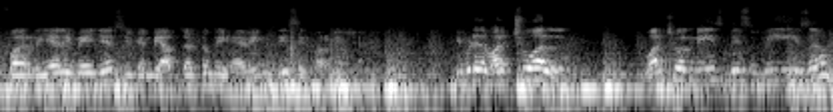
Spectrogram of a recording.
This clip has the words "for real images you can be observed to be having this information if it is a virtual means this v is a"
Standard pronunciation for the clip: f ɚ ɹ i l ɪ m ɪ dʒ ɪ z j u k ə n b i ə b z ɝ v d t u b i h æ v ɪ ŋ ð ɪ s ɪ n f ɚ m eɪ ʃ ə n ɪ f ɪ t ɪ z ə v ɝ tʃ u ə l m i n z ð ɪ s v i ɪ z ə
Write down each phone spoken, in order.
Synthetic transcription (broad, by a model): f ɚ ɹ i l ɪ m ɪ dʒ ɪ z j u k ə n b i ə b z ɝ d t u b i h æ v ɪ ŋ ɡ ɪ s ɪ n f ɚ m eɪ ʃ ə n ɪ f ɪ t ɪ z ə v ɝ tʃ u ə l m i n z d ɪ s v i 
